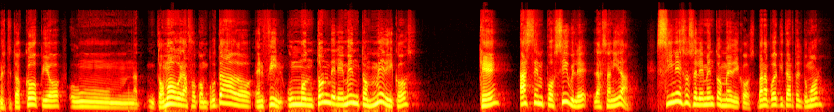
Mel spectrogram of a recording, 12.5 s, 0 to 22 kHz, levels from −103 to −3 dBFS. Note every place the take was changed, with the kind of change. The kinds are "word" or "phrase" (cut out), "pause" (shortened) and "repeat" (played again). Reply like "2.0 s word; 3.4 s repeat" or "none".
1.0 s pause; 7.7 s pause; 9.7 s pause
